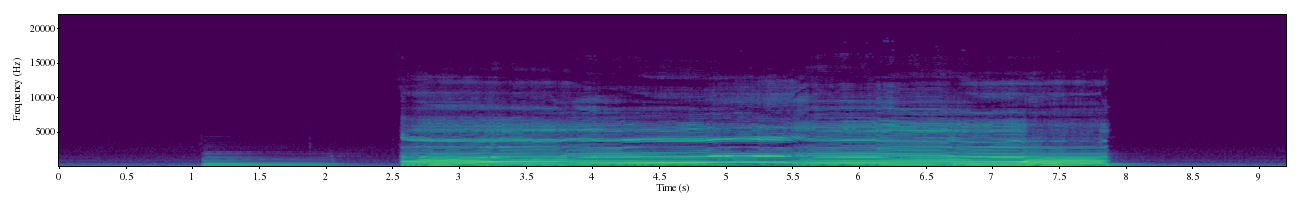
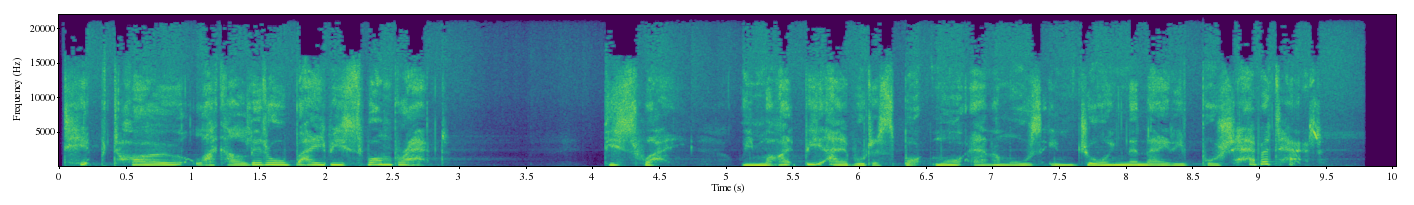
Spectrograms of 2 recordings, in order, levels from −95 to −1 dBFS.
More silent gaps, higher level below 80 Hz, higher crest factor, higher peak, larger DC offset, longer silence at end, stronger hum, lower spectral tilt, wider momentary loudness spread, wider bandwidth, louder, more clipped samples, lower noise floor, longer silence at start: neither; about the same, -54 dBFS vs -56 dBFS; about the same, 14 dB vs 14 dB; second, -16 dBFS vs -4 dBFS; neither; second, 0 s vs 0.25 s; neither; first, -4.5 dB/octave vs -2.5 dB/octave; first, 16 LU vs 7 LU; second, 13 kHz vs over 20 kHz; second, -29 LUFS vs -16 LUFS; neither; first, -54 dBFS vs -48 dBFS; first, 0.2 s vs 0.05 s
